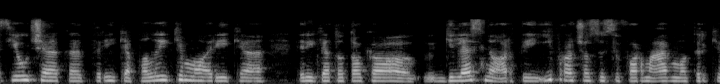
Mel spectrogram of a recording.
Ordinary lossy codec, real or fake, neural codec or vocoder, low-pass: AAC, 32 kbps; fake; vocoder, 24 kHz, 100 mel bands, Vocos; 10.8 kHz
